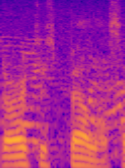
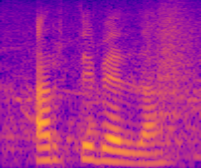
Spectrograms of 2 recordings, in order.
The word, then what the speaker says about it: Arte Bella: I said Artis Bellas. I like to make fun of those things, but I shouldn't. – Arte Bella.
